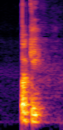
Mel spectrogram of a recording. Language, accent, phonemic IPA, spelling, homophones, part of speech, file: French, Canada, /pɔ.ke/, poqué, poquai / poquée / poquées / poquer / poqués / poquez, verb, LL-Q150 (fra)-poqué.wav
- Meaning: past participle of poquer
